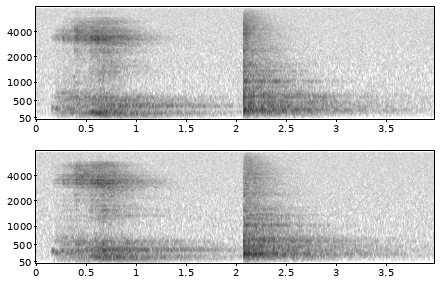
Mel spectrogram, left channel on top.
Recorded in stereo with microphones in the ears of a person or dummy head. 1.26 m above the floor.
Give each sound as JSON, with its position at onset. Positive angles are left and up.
{"t": 0.1, "sound": "a squeak", "side_deg": 20, "distance_m": 1.7}
{"t": 2.1, "sound": "a snare drum", "side_deg": 45, "distance_m": 2.0}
